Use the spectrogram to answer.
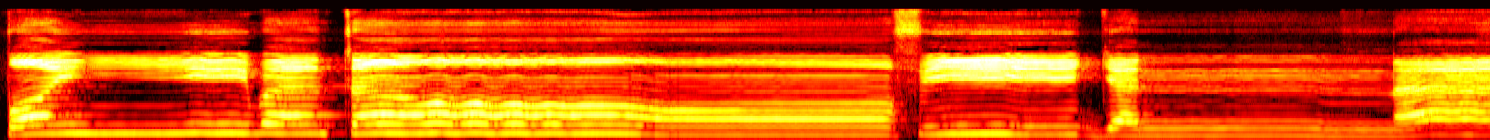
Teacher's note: Fi panjang dua ketukan karena ada ya mati diawali dengan kasroh. Ya mati sebelumnya berharokat kasroh. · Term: mad asli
